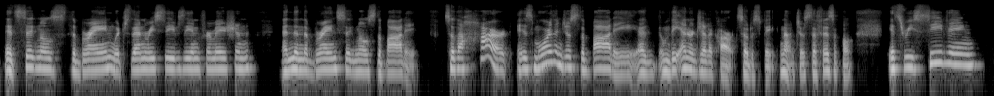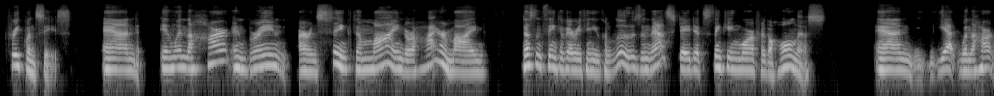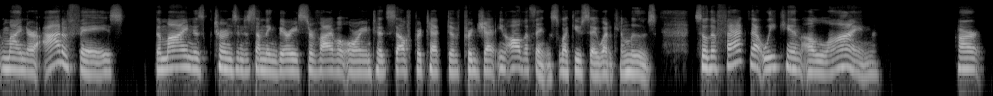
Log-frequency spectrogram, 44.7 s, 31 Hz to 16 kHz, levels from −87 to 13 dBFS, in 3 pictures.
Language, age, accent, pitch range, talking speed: English, 60-79, American, 155-195 Hz, 150 wpm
